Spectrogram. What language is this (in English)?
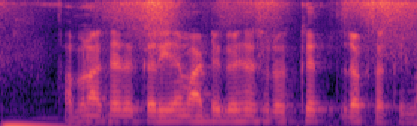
Bhojpuri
